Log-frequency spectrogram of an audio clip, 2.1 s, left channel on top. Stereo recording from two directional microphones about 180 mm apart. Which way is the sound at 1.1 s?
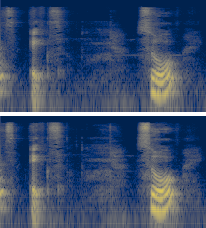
25° right (ahead or behind).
